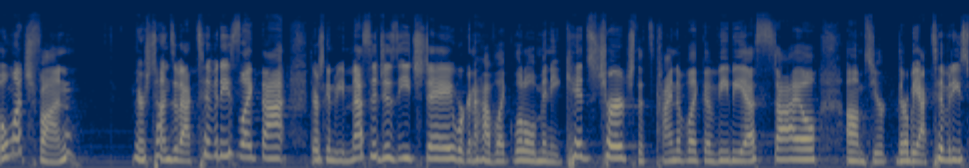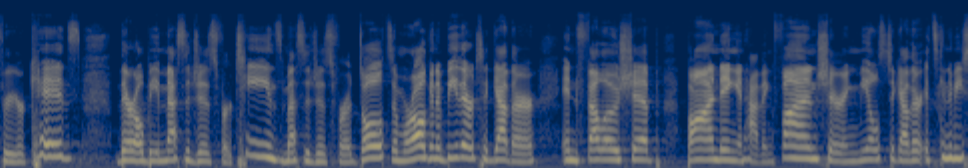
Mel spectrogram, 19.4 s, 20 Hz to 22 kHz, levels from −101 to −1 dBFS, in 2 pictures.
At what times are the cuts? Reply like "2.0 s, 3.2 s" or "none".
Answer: none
